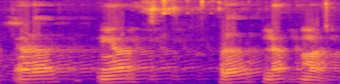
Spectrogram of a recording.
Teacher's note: जिन व्यंजनों के उच्चारण में वायु नाक और मुख दोनों से निकलती है नासिक के व्यंजन कहलाते हैं।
